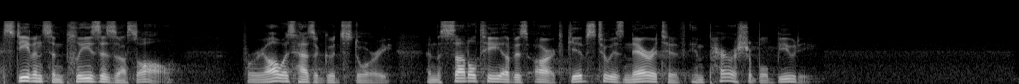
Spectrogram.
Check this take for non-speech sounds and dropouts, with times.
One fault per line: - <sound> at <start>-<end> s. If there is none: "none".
none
